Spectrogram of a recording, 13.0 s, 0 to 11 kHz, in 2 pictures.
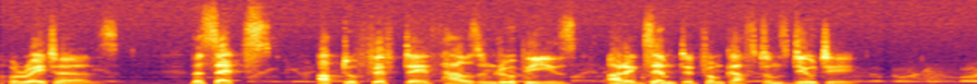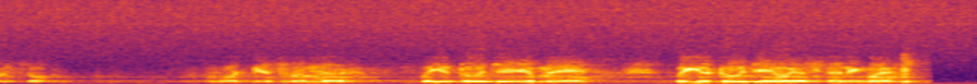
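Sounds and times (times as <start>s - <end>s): voice over radio speaker: 0.0s - 12.8s
low hum: 0.0s - 13.0s.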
